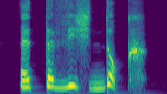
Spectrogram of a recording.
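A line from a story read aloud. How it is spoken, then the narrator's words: Growled. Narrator (Russian): прорычала я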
